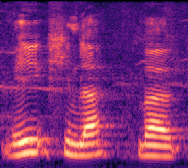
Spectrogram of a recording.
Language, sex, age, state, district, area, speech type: Bodo, male, 60+, Assam, Baksa, rural, spontaneous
